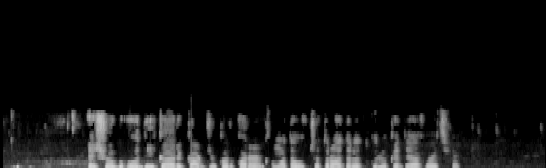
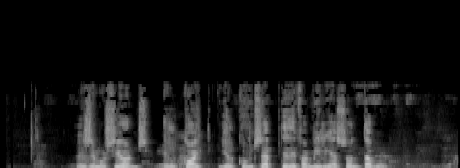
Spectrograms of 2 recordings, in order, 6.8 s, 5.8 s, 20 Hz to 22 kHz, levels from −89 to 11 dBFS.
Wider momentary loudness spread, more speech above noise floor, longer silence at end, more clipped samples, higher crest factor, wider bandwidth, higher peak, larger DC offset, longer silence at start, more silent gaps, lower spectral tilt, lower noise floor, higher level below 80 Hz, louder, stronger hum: about the same, 12 LU vs 10 LU; first, 53 dB vs 36 dB; first, 1.1 s vs 0.1 s; neither; second, 16 dB vs 22 dB; second, 7.8 kHz vs 11.5 kHz; about the same, 0 dBFS vs -2 dBFS; neither; second, 0.15 s vs 0.95 s; neither; about the same, -4.5 dB/octave vs -5 dB/octave; first, -69 dBFS vs -57 dBFS; first, -48 dBFS vs -68 dBFS; first, -16 LUFS vs -21 LUFS; neither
